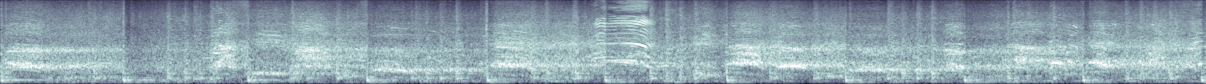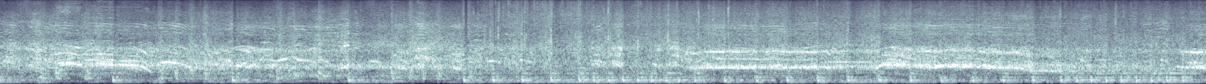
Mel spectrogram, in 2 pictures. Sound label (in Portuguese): quero gritar campeao, fan chants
